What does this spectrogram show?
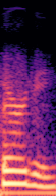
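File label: "thirty", female; MacCribbage; InterStellar MacCribbage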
